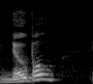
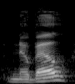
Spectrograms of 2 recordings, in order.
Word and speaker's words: Nobel: I don't think he pronounces it Nobel. He says like noble instead of Nobel.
